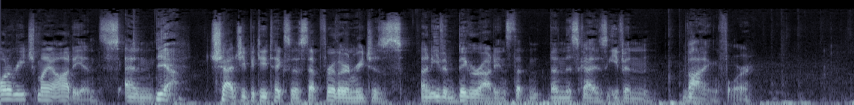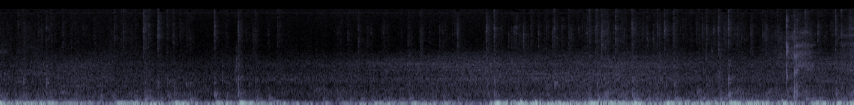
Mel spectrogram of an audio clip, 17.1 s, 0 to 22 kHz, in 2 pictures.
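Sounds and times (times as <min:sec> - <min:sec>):
speech: 0:00.0 - 0:07.6
low hum: 0:00.0 - 0:17.0
typing on a computer keyboard: 0:05.0 - 0:17.0.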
